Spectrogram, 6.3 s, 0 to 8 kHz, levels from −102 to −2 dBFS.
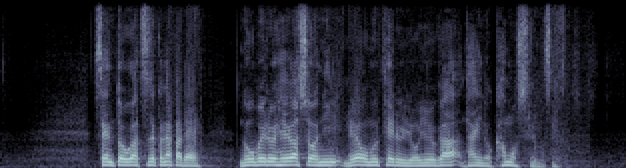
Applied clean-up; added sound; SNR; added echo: neural separator model SepFormer DNS4.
